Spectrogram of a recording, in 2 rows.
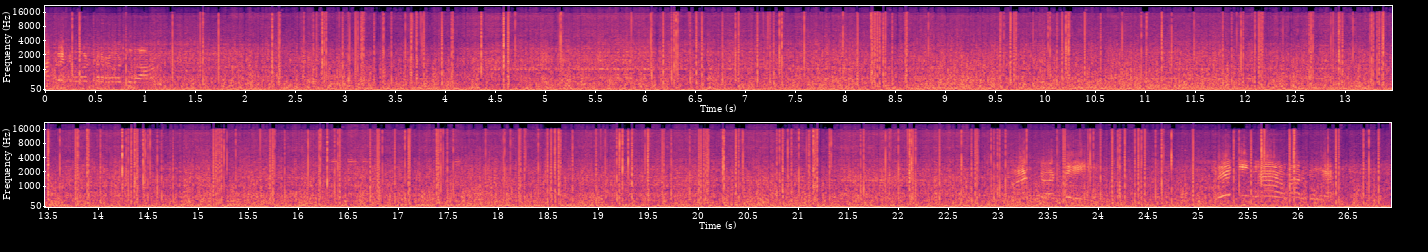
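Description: A modified Hero Xpulse 200 motorcycle with a two-valve carburetted engine rides along a road at speed. Its continuous engine drone is largely buried under loud, constant wind buffeting on the microphone.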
